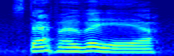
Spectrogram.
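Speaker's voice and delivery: bored, uninterested, offhand, routine delivery. Narrator reads a security wizard addressing an escorted visitor, bored voice. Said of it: "said the wizard in a bored voice".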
